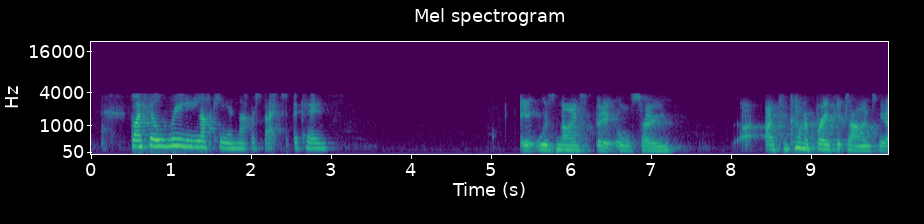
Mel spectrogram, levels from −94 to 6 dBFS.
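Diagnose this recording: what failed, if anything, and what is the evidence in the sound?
The call path went through the AMR narrowband mobile codec. Nothing above 3.8 kHz survives, and the coding damage is plainly audible, which fits a low rate near 7.4 kbps.

A section at the wrong speed starts at 3.63 s and runs to the end: the speech plays at 0.66 times speed, about seven semitones lower, likely from a playback clock mismatch.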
